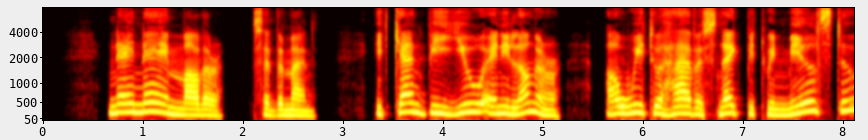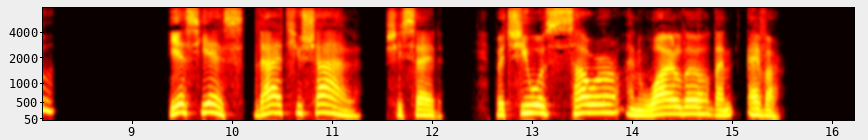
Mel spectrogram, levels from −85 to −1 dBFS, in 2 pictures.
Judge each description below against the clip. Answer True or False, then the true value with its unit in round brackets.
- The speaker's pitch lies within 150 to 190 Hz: True (185 Hz)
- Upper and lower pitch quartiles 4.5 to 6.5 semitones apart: True (5.5 semitones)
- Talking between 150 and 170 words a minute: False (135 wpm)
